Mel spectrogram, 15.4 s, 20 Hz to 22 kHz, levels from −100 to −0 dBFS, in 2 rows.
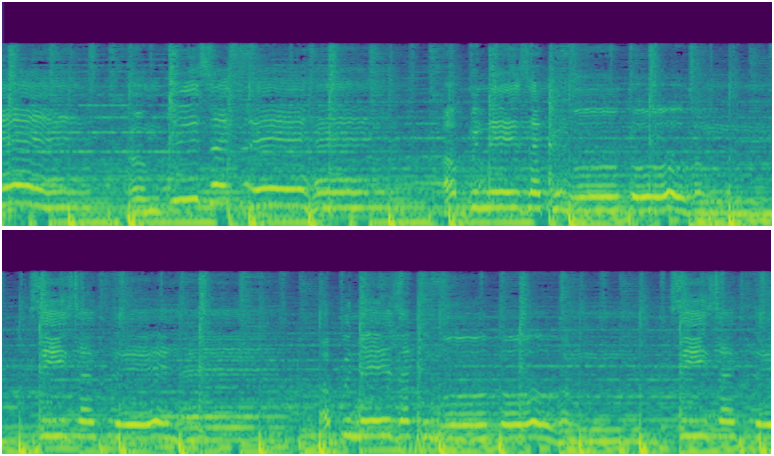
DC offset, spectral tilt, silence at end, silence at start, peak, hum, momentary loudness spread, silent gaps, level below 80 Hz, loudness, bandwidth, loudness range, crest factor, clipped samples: under 0.1%; -5.5 dB/octave; 0 s; 0 s; -2 dBFS; none; 4 LU; none; -20 dBFS; -15 LUFS; 11.5 kHz; 1 LU; 10 dB; under 0.1%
